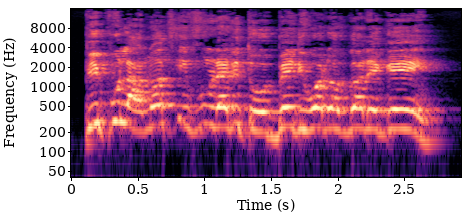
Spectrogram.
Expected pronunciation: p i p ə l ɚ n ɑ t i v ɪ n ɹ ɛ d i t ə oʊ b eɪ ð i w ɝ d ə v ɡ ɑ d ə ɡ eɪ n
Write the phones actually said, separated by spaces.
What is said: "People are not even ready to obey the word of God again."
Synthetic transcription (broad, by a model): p i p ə l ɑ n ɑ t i f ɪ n ɹ ɛ d i t oʊ b eɪ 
